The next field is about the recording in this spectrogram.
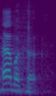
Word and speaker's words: Habakkuk: I cannot discuss this if I don't know how to say it. Y'all don't understand. Hold on. – Habakkuk. – Okay, there we go. Habakkuk.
